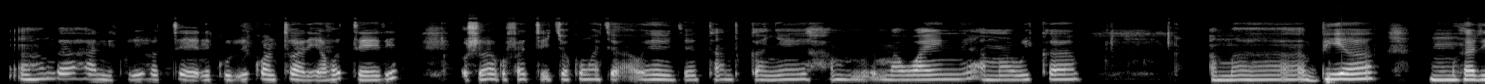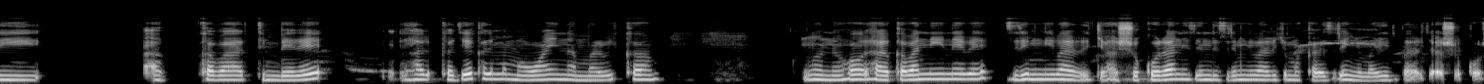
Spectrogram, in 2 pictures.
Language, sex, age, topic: Kinyarwanda, female, 25-35, finance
